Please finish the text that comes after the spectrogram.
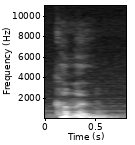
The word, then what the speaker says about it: Camus: name, it is pronounced, his French pronunciation of his first name would be Albert, and his second name is pronounced Camus. Camus.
